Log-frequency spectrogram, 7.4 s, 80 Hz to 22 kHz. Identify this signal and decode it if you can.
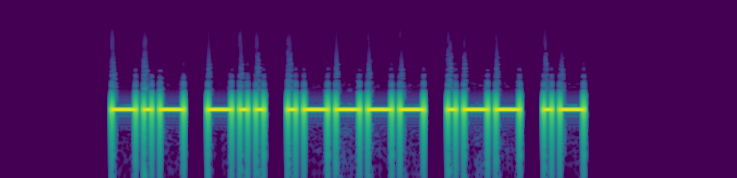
Morse code, heard as a keyed tone, about 16 wpm, 700 Hz. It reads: KD1WA
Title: USA Call Signs - 4x Character Spacing - 15wpm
